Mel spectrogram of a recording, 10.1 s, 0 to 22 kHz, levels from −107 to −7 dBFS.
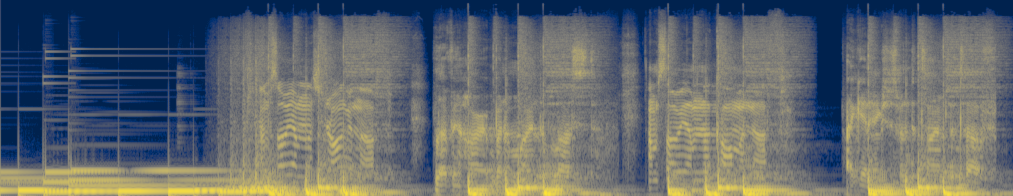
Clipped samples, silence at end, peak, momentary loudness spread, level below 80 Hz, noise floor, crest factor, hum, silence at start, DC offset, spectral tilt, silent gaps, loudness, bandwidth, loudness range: under 0.1%; 0 s; -4 dBFS; 13 LU; -24 dBFS; -40 dBFS; 14 dB; none; 0 s; under 0.1%; -5.5 dB/octave; none; -20 LUFS; 15 kHz; 4 LU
